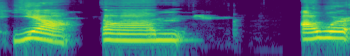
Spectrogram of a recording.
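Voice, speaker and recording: Fairly high in pitch, a woman speaks with a non-native accent and fairly even intonation. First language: not English. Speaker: astrologer and summit speaker. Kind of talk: online talk with audience Q&A. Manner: halting.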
